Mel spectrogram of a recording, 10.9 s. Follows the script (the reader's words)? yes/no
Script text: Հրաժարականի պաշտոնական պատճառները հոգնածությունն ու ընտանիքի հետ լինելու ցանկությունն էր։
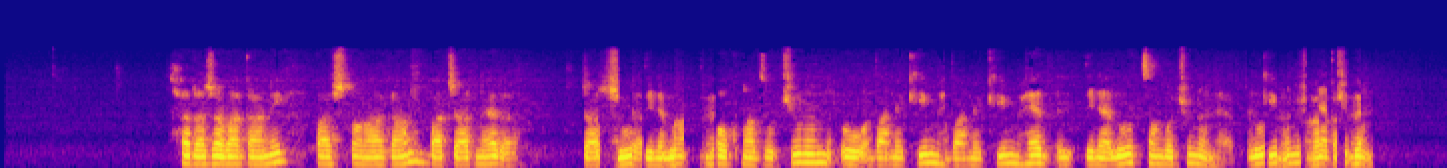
no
